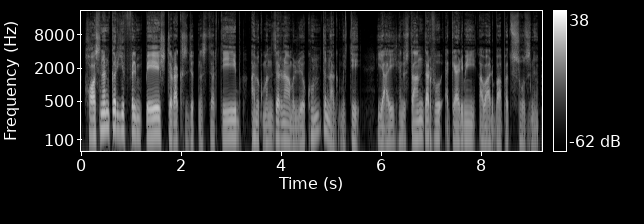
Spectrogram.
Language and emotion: Kashmiri, neutral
